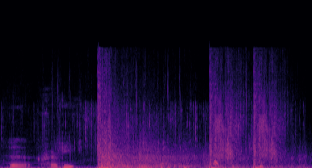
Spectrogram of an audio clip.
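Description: A giant spider strikes with a sharp stab.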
